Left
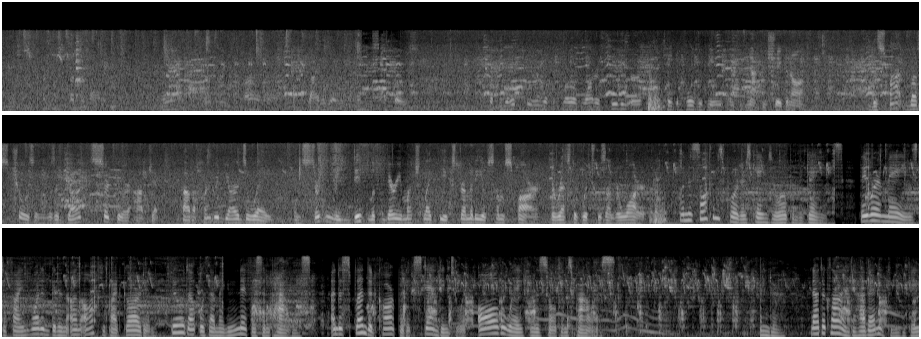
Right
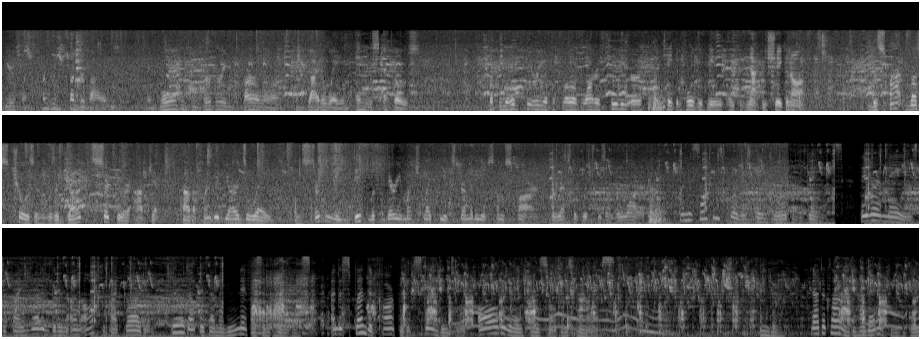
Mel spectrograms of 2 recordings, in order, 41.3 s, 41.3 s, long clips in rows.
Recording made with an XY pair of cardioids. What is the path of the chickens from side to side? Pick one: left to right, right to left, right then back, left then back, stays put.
stays put.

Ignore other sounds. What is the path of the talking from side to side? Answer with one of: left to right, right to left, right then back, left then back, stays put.
right to left.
